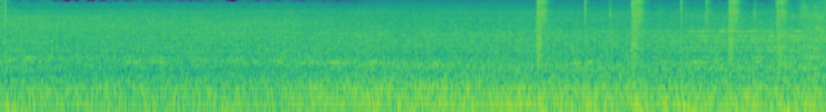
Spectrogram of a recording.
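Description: Background music over the steady rush of water pouring over a mill-dam weir, with a few sharp beats in the second half.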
